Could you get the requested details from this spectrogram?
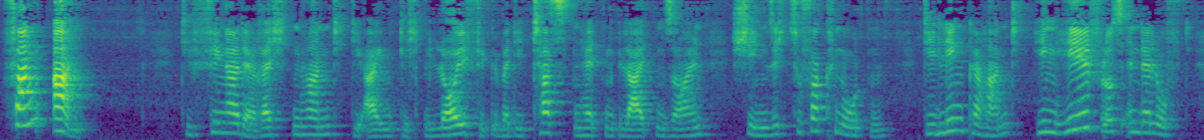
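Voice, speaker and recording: A woman's voice: on the low side, expressive, moderate pace. A woman reading a story aloud, acting out the dialogue with expression. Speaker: reader. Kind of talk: audiobook narration.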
